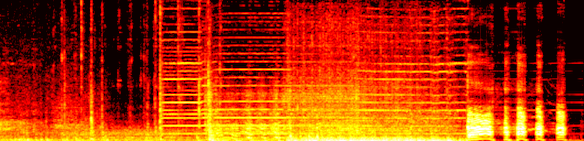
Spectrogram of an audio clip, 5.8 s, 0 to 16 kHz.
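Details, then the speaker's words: Porsche 924 unused over 20 years, new battery plus booster, starting fluid sprayed: slow cranking catches into a short ragged burst of running then dies; engine runs on ether. "It's gonna run! It's gonna run! It's gonna run! Okay, so that's a good sign. The thing starts and will run on ether."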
